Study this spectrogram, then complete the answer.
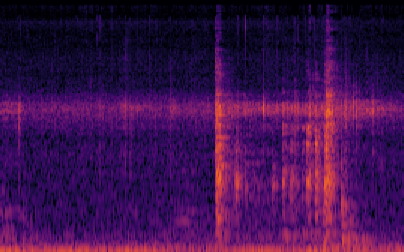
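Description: Onions and bell peppers sizzle in a hot pan, a steady soft frying hiss with a couple of louder crackling bursts as the vegetables are stirred.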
